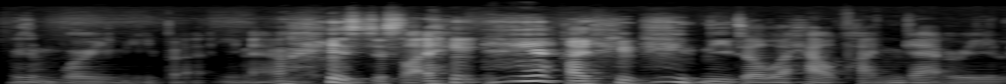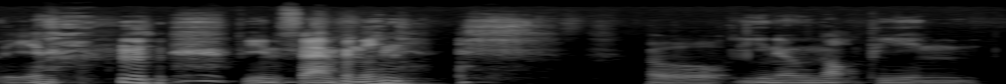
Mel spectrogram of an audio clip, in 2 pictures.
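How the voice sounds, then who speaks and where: A woman, chatting hesitantly in a casual vlog update, with many fillers and frequent throat-clearing. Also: big pitch swings, takes it slowly. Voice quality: deep voice. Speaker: vlogger.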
